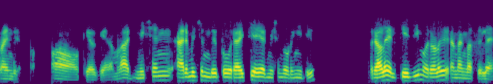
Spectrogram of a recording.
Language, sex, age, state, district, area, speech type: Malayalam, male, 30-45, Kerala, Palakkad, rural, conversation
